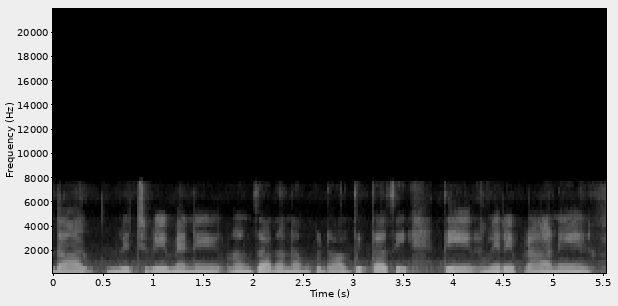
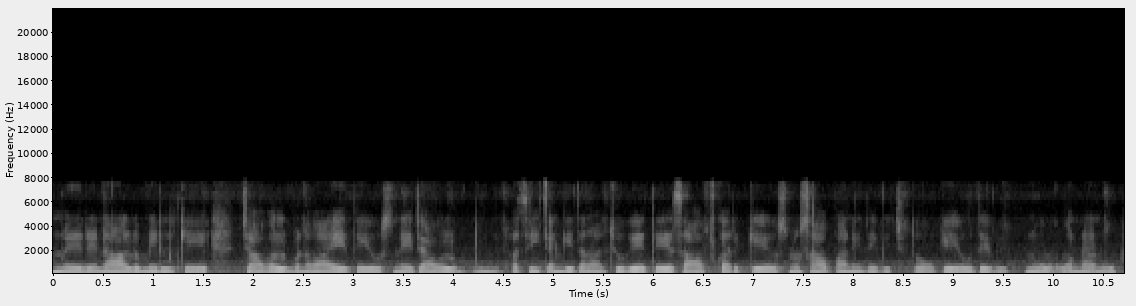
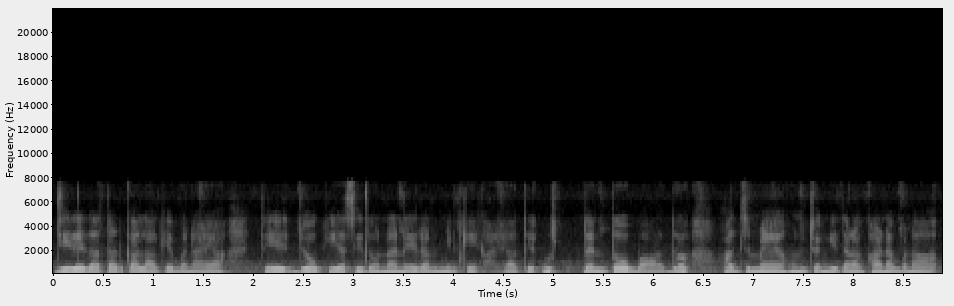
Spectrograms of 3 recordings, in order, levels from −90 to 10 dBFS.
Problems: background sounds at intervals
